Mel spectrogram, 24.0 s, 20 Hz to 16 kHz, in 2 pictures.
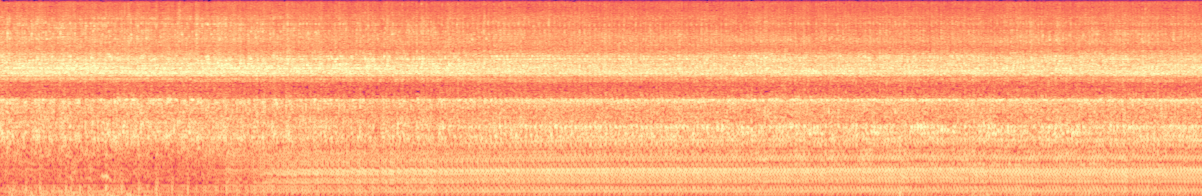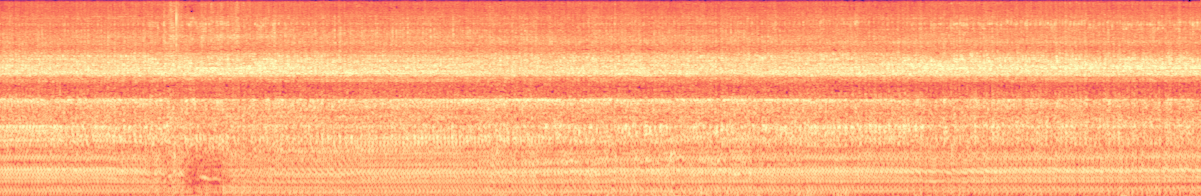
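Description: An 80cc two-stroke motorized-bicycle engine kit running under way, a steady engine note. About two seconds in its pitch rises and then holds. A little past halfway it dips briefly and picks back up.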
